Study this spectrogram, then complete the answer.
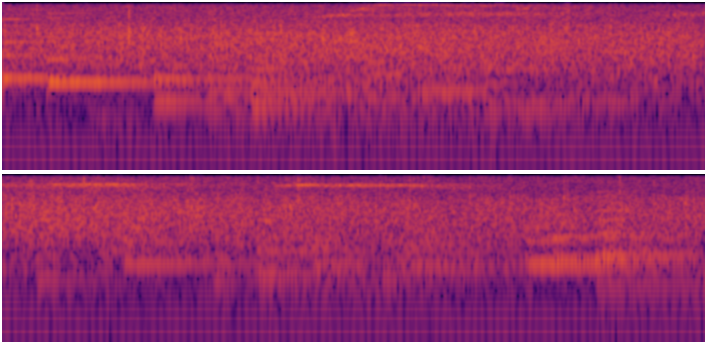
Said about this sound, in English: And I thought you are excited. You are clapping so much for Him. What a day, what a blessing in God's presence. Keep clapping for the Lord, Church.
